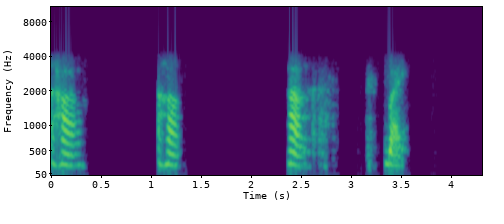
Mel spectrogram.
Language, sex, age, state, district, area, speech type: Gujarati, female, 18-30, Gujarat, Surat, urban, conversation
